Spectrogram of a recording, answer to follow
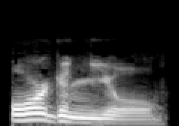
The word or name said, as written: organule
